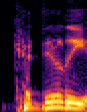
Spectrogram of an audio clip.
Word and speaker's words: Kadile: Kadile is on the phone.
